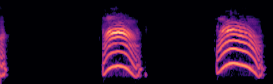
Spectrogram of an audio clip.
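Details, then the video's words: Kitten calling its mother with two drawn-out meows, the second longer and more even in pitch, both rising and falling smoothly with strong overtones, after a brief clipped cry at the start. "The sound of a kitten calling its mother"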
